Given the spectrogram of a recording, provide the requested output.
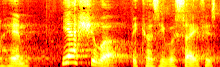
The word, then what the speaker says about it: Yeshua: Yeshua means salvation. It's pronounced Yeshua.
